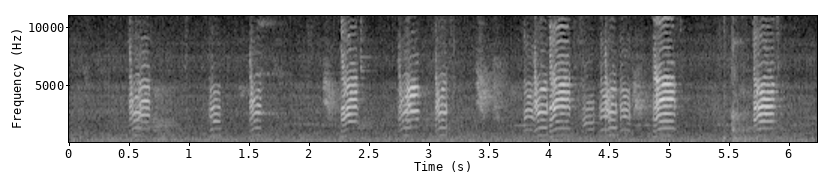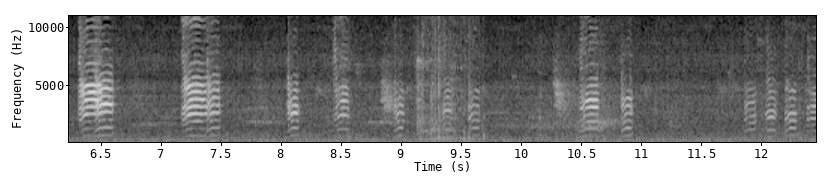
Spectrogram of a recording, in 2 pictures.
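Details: Zebra finch parents and their three recently hatched juveniles give nasal, toy-trumpet beeps in quick irregular bursts, several birds calling over one another, with a low hum underneath.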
